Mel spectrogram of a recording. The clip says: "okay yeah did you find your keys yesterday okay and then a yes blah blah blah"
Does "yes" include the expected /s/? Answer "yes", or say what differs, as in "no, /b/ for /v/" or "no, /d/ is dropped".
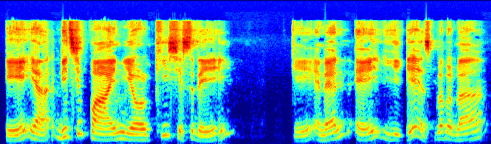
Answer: yes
